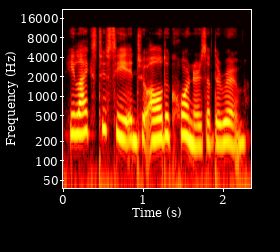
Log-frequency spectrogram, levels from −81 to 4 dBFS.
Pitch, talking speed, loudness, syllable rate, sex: 220 Hz, 280 wpm, -18 LUFS, 6.2 syllables/s, female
